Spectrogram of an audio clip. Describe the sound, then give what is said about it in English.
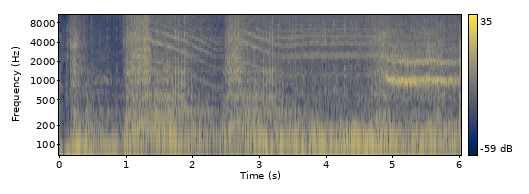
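Loud car engines rev and roar, with rising whines sweeping upward in bursts and tires squealing, like cars skidding and accelerating hard on a track, opening the automotive program You Oughta Know with Dave Stahl. “Buckle up and start your engines.”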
